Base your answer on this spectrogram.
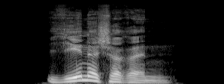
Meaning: inflection of jenisch: 1. strong genitive masculine/neuter singular comparative degree 2. weak/mixed genitive/dative all-gender singular comparative degree
- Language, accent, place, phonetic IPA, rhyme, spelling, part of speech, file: German, Germany, Berlin, [ˈjeːnɪʃəʁən], -eːnɪʃəʁən, jenischeren, adjective, De-jenischeren.ogg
